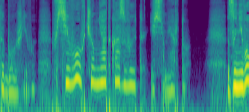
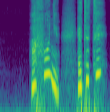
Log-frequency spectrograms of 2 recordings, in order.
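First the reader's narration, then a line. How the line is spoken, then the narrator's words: Joyful question. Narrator (Russian): радостно спросил он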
